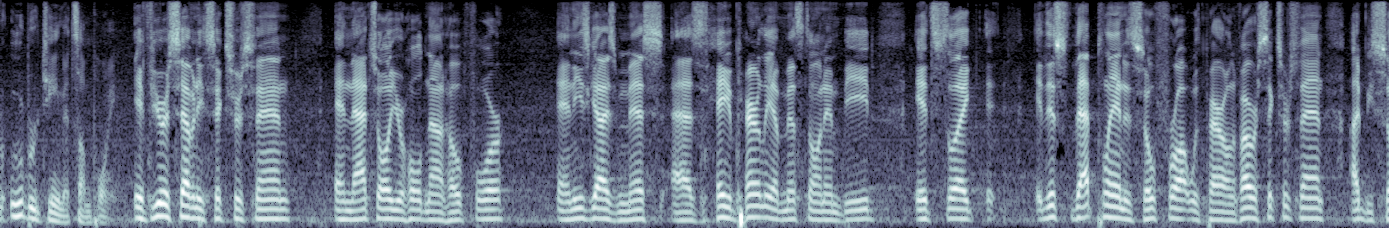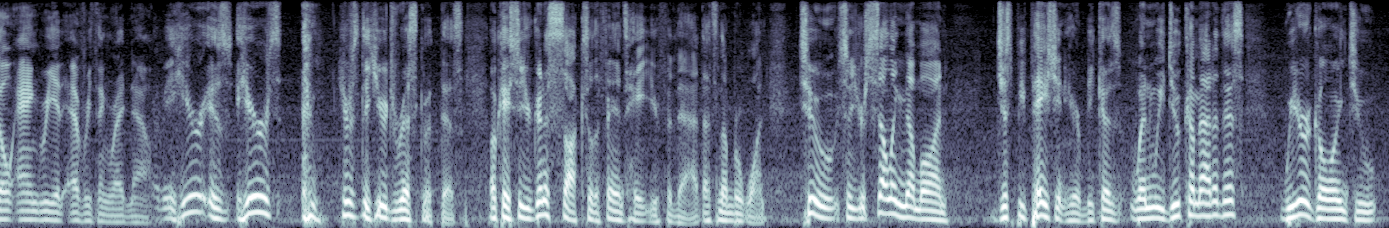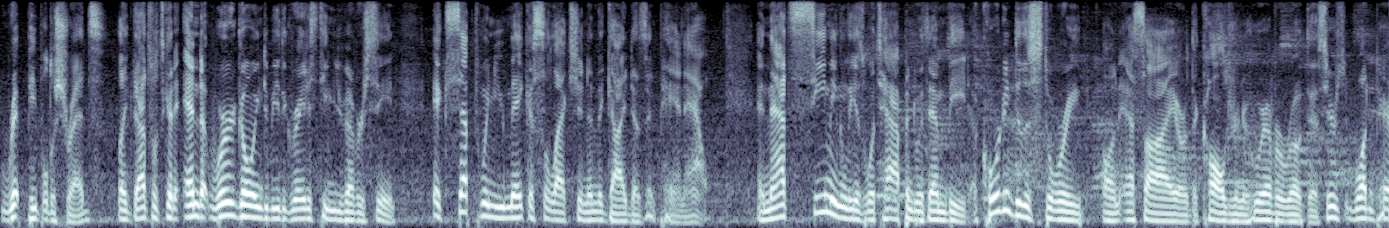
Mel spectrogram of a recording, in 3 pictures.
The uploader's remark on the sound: There’s no better place for our resident pair of degenerates to record their latest show than the racetrack. Posted up at Laurel Park for Maryland Millions Day. Taking wild race predictions from a nearby pair of mother-daughter prognosticators.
